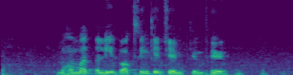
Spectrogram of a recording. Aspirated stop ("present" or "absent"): present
